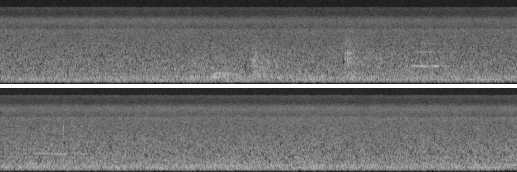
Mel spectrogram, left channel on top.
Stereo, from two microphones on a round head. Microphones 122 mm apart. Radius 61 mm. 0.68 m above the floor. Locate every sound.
Only background noise.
